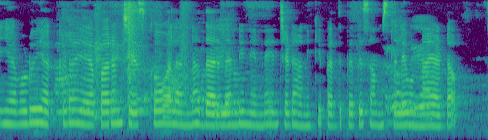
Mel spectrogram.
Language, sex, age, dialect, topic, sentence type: Telugu, female, 18-24, Utterandhra, banking, statement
